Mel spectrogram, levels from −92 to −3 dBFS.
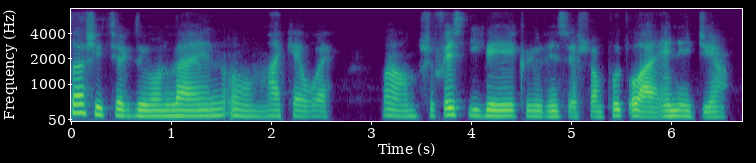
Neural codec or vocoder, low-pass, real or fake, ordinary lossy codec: codec, 16 kHz in and 24 kHz out, 0.8 kbps, FocalCodec, streaming, 65536 codes; 7.2 kHz; fake; none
